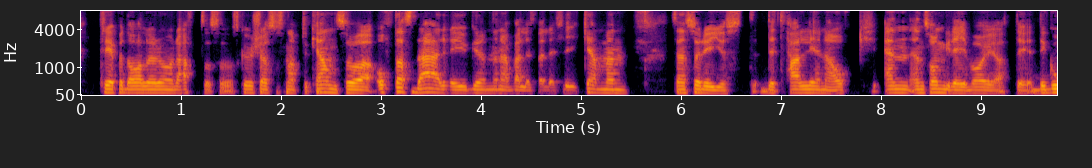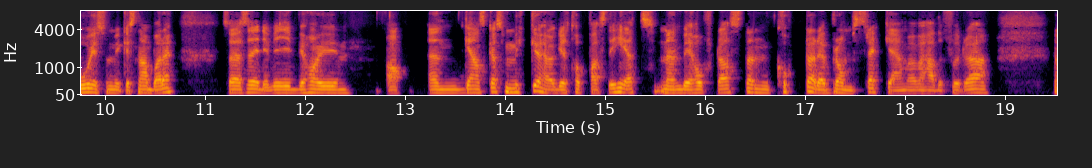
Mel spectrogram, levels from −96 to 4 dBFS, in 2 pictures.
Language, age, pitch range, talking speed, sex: Swedish, 20-39, 110-130 Hz, 220 wpm, male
